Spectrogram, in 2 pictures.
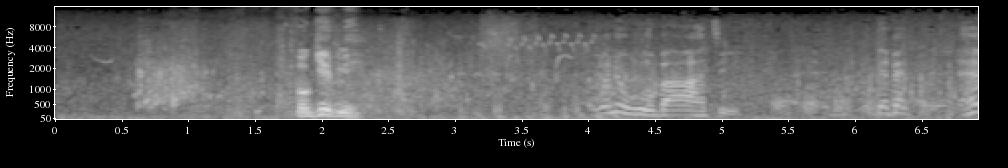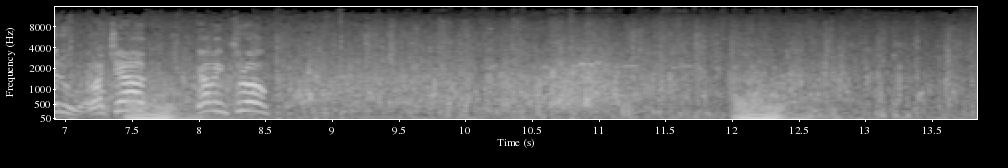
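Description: Water laps and splashes around a boat being poled along.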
